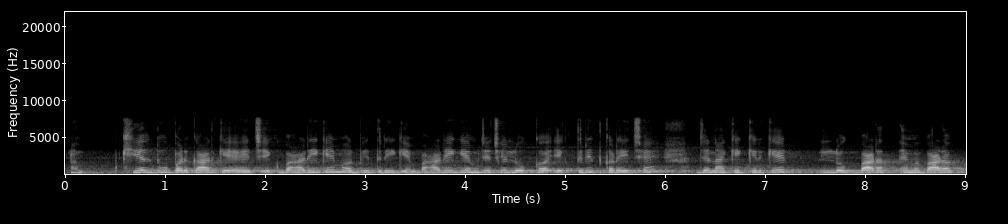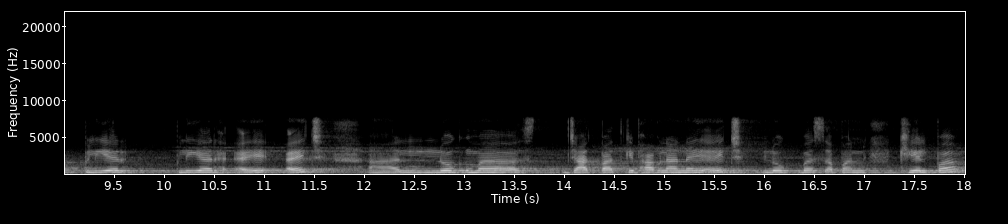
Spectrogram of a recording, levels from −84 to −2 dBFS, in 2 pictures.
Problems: background sounds at intervals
